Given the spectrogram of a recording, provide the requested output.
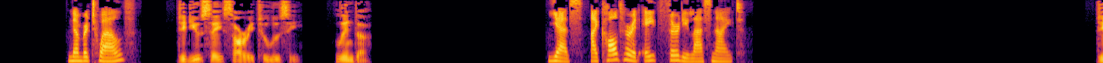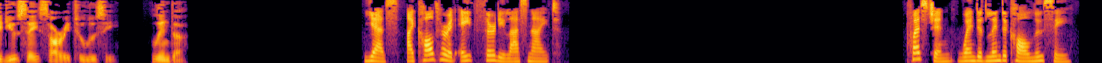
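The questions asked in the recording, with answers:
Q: Question, when did Linda call Lucy?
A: At 8:30 last night.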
